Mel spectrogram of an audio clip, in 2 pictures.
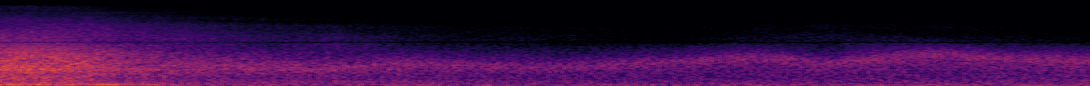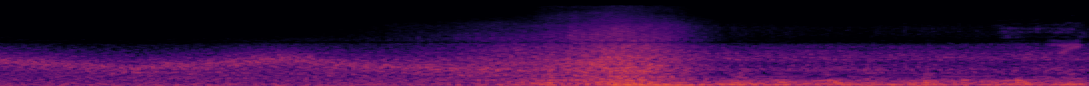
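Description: Howling wind of a sudden snowstorm makes a steady, dense roar with wavering whistles that rise and fall. It swells louder toward the end.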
